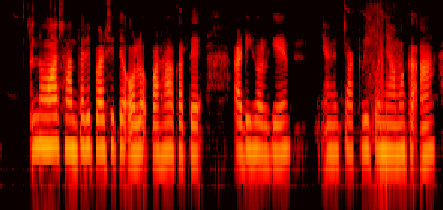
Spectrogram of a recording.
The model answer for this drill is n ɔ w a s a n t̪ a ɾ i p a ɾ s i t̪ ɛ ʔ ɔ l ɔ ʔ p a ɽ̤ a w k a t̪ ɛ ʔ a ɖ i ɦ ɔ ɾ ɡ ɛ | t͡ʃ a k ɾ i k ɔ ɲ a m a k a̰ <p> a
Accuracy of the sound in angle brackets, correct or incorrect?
incorrect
